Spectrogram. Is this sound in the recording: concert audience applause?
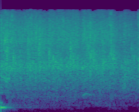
yes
